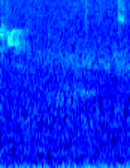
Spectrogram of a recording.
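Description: Faint birds chirp a couple of times over a steady outdoor hiss of ambient noise, with no voices present.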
